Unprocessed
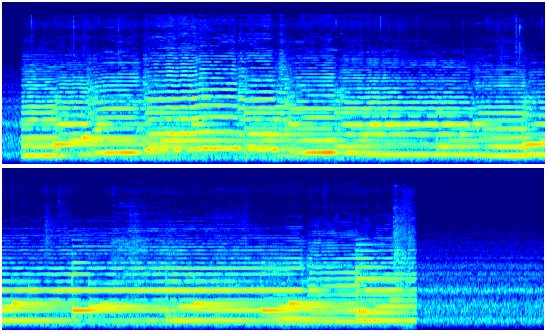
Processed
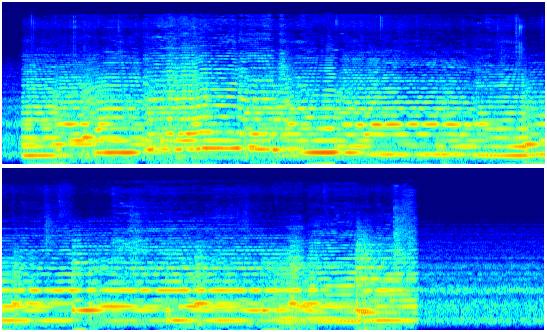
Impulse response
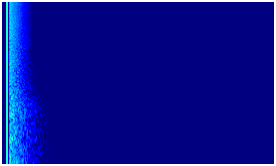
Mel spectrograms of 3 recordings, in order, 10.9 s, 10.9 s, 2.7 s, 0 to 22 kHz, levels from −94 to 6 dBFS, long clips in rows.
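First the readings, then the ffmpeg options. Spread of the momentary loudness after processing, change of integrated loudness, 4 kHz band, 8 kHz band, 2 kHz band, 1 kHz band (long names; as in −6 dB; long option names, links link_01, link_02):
6 LU, +4.5 dB, +5.5 dB, can't be measured, +5.0 dB, +5.5 dB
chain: -af "aeval=exprs='0.188*sin(PI/2*1.78*val(0)/0.188)':channel_layout=same,flanger=delay=17:depth=2.5:speed=0.91"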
